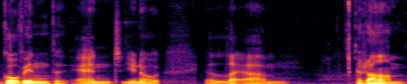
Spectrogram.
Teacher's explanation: you often in Bengali and in Hindi, you drop the final A at the end of words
